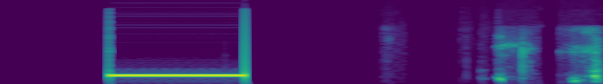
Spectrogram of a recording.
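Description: A single steady telephone ringing tone sounds for just under a second, loud and clear, followed by silence and then a brief snippet of a voice speaking.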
